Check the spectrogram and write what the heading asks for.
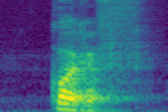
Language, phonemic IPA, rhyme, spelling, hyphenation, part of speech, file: Dutch, /kɔrf/, -ɔrf, korf, korf, noun / verb, Nl-korf.ogg
- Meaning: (noun) basket; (verb) singular past indicative of kerven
